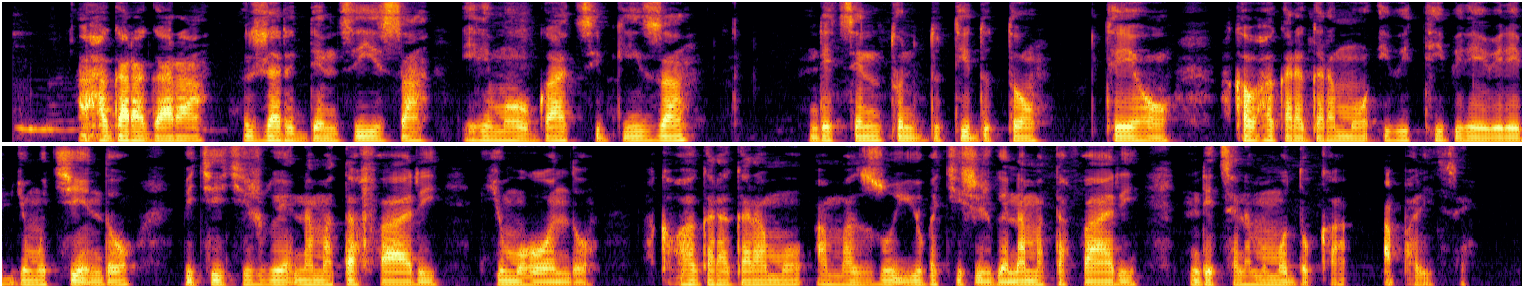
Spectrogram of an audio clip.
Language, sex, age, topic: Kinyarwanda, male, 18-24, government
